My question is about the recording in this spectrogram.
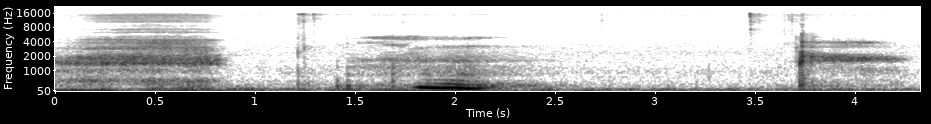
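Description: A breathy exhale, then a brief low hum from a person about two seconds in, the loudest sound here. Near the end comes a small sharp click as fingers work the pin of a metal brooch.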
